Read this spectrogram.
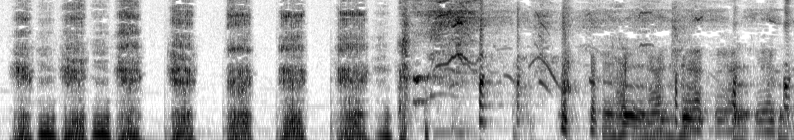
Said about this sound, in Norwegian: Jeg skulle likt å vite litt hva de gjorde for å få til de der lydene. Fordi jeg hører, det høres noe som, det er noe som høres ut som en ku inni der. Og så er det litt knurring fra noe som høres ut som en hund.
